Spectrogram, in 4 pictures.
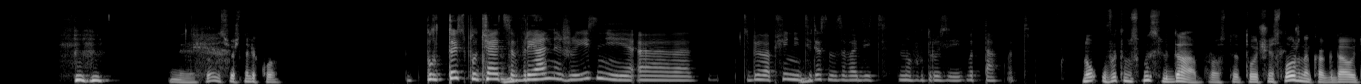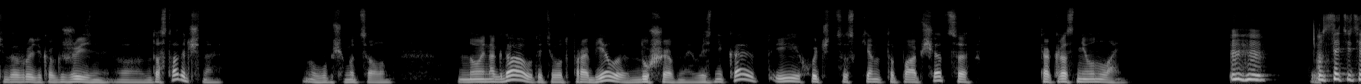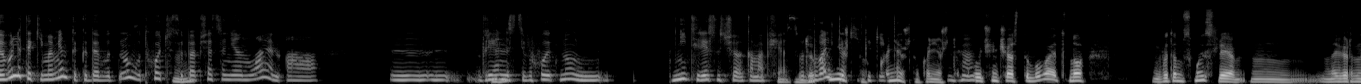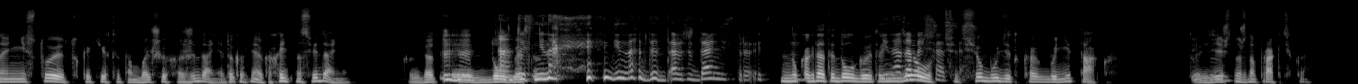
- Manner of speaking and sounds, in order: chuckle; tapping; other background noise; other noise; chuckle
- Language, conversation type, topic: Russian, podcast, Как вы заводите друзей в новой среде?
